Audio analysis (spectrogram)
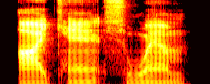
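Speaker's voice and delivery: low, dead-flat, expressionless deadpan monotone. Telling a story, quoting what Ben said, imitating Ben's monotone. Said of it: "he says in the most monotone voice".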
